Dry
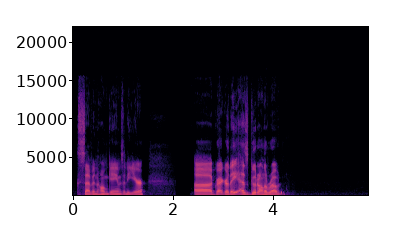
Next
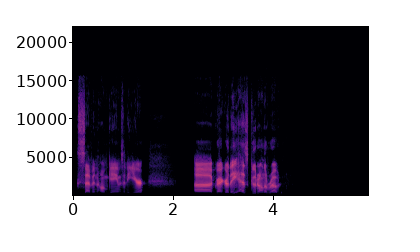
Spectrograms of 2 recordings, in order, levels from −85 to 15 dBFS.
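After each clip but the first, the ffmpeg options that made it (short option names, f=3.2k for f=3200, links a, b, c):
-af "highpass=f=1.4k:w=0.5412,highpass=f=1.4k:w=1.3066,volume=-2dB"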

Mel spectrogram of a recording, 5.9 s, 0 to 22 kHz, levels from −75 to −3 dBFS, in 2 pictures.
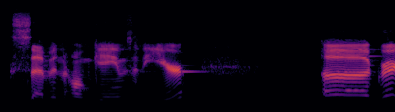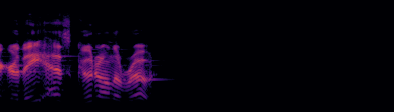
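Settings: -filter_complex "[0:a]bandreject=f=396.3:t=h:w=4,bandreject=f=792.6:t=h:w=4,bandreject=f=1.1889k:t=h:w=4,bandreject=f=1.5852k:t=h:w=4,bandreject=f=1.9815k:t=h:w=4,bandreject=f=2.3778k:t=h:w=4,bandreject=f=2.7741k:t=h:w=4,bandreject=f=3.1704k:t=h:w=4,bandreject=f=3.5667k:t=h:w=4,acrossover=split=1900[a][b];[a]alimiter=level_in=8dB:limit=-24dB:level=0:latency=1:release=30,volume=-8dB[c];[c][b]amix=inputs=2:normalize=0"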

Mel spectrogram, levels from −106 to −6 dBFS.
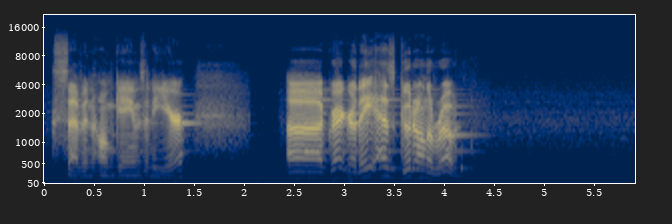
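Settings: -af "crystalizer=i=1:c=0,lowpass=2.9k,equalizer=f=480:t=o:w=0.55:g=-13,volume=3.5dB"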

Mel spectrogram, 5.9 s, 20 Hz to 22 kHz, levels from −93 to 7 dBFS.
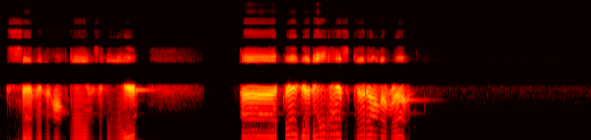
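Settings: -af "highpass=790,aeval=exprs='0.126*(cos(1*acos(clip(val(0)/0.126,-1,1)))-cos(1*PI/2))+0.00631*(cos(3*acos(clip(val(0)/0.126,-1,1)))-cos(3*PI/2))+0.00251*(cos(6*acos(clip(val(0)/0.126,-1,1)))-cos(6*PI/2))':c=same,afftfilt=real='re*eq(mod(floor(b*sr/1024/1800),2),0)':imag='im*eq(mod(floor(b*sr/1024/1800),2),0)':win_size=1024:overlap=0.75,volume=8.5dB"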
